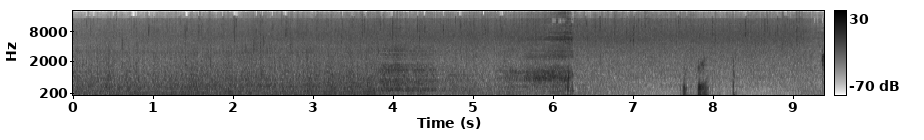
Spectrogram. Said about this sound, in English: Rain. Beating on the streets.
